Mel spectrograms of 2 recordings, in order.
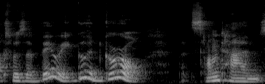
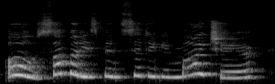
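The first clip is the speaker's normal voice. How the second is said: higher, sweeter mama bear voice; gentle mother bear noticing; 11 semitones higher than usual. Acted. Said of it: "Mama Bear said".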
